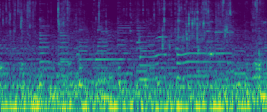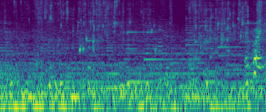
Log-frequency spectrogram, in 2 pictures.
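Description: Kitchen tap running a weak stream of water over a frying pan in a stainless steel sink as it is rinsed by hand, under steady background music.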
